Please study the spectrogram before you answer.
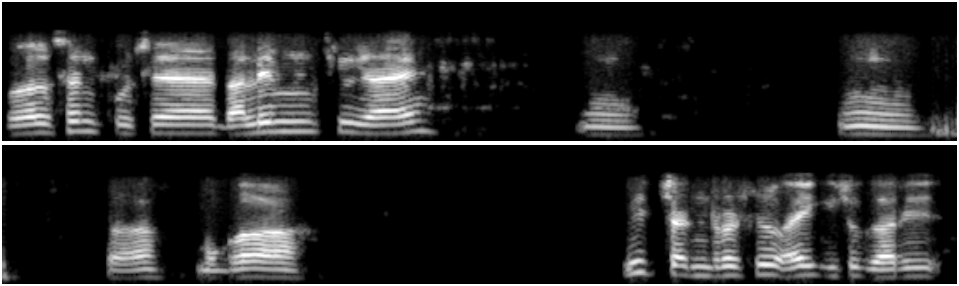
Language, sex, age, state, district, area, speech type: Manipuri, male, 45-60, Manipur, Ukhrul, rural, conversation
